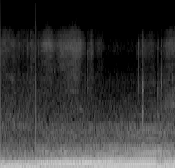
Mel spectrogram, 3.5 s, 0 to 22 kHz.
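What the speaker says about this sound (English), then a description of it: "this car sounds like a monster, not just inside, but on the outside as well" A deep, throaty Mercedes-AMG GT 63 engine rumbles loudly and steadily nearby, with a low growl that swells slightly as it idles and revs.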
